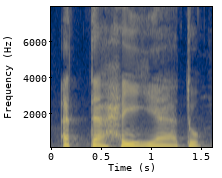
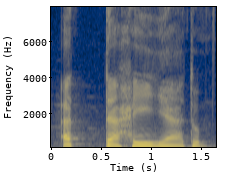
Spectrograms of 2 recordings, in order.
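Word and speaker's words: التحيات: প্রথম শব্দটি হল আত্তাহিয়াতু। আততাহিয়াতু।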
